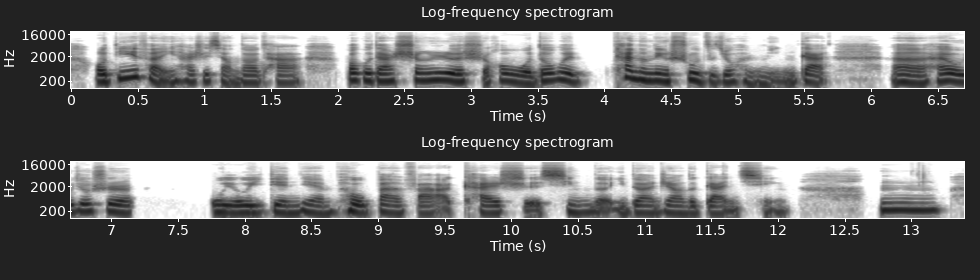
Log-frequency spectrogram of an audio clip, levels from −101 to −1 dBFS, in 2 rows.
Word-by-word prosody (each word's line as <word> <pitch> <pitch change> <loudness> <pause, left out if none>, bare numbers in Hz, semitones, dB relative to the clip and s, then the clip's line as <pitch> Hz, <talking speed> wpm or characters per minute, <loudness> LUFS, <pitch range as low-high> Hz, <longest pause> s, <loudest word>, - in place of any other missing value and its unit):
我 190 -1 +5
第 260 +8 0
一 290 - +5
反 290 - 0
应 190 - -3
还 190 -2 -4
是 195 - -4
想 185 -2 -4
到 175 -1 -2
他， 175 +2 -7 0.3
包 220 - +4
括 215 -1 +3
他 205 -1 +3
生 215 +1 +1
日 225 -2 +6
的 195 - +5
时 195 - -4
候 210 - -1
我 165 -5 +3
都 210 +6 +2
会 200 -4 +2 0.2
看 285 -4 +4
到 230 - +5
那 210 -1 +3
个 - - +3
数 220 +2 +2
字 185 -3 -4
就 185 0 -1
很 190 -3 -6
敏 150 - -6
感。 - - +1 0.5
呃， 180 -3 +1
还 195 +2 -1
有 200 -3 +5
就 200 +1 +1
是 190 -3 +1 0.6
我 185 0 +2
有 175 0 +4
一 175 - 0
点 175 -2 -1
点 180 -5 -2
没 185 - -7
有 190 -4 +5
办 175 -1 -3
法 165 -3 -5
开 170 -2 -1
始 175 - -3
新 190 -4 +1
的 - - -3
一 - - -5
段 170 -1 -2
这 180 - -3
样 165 -1 -2
的 160 0 -3
感 165 -2 -3
情。 190 +2 -3 0.7
嗯， 220 0 -1
190 Hz, 255 characters per minute, -22 LUFS, 175-210 Hz, 0.7 s, 日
